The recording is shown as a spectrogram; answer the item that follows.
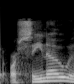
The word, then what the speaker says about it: Orsino: And then the mages, and particularly Orsino, is that how you pronounce it? – Yep. Yeah, I think so.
